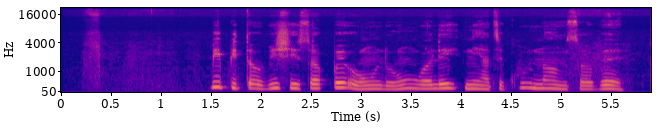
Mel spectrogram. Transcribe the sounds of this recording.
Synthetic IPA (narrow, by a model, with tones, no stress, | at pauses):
bi˦˨pi˧tɔ˨bi˨˦ʃe˧sɔ˧k͡pe˦o˦˨hũ˧lo˨˦˨ũ˦wɔ˧le˦nĩ˧a˨ti˨ku˦nãː˦˨n̩˦sɔ˧bɛː˦˨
